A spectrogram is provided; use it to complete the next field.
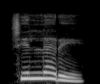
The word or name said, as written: ಚಿಲ್ಲರೆ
